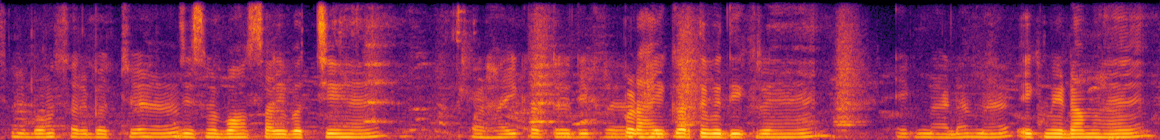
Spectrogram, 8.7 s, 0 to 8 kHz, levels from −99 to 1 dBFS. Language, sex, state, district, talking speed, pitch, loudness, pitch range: Hindi, female, Chhattisgarh, Raipur, 195 wpm, 195 Hz, -17 LUFS, 195-205 Hz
